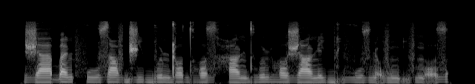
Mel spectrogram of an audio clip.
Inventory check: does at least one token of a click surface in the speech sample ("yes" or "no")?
no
